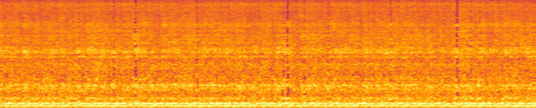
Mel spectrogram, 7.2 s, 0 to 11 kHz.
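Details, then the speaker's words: Classic V8 muscle car with 4.11 rear final drive and 65–70 psi oil pressure, at steady idle; an even beat with a faint fan and alternator whir as the fans load the alternator. Normal, healthy idle under electrical load. "I mean, as soon as those things kick on that alternator, you can hear that load."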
